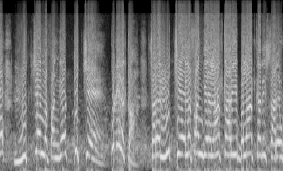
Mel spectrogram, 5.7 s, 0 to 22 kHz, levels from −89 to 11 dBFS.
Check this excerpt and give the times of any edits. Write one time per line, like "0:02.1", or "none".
0:02.2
